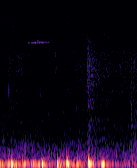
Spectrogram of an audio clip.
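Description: A series of low, muffled thumps at an uneven pace, a few tenths of a second apart, growing fainter toward the end.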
